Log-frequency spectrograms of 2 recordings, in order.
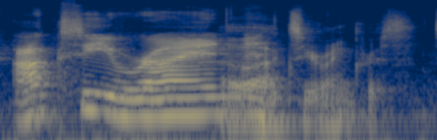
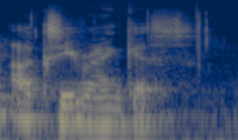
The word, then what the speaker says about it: Oxyrhynchus: Oxyrhynchus. – Say it again. – Oxyrhynchus.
